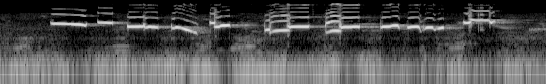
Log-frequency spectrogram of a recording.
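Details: Oriental magpie-robin (kacer) singing to spur other birds to sing: clear whistles, one sliding steeply down, followed by level and wavering notes in a steady series over faint low hum.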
